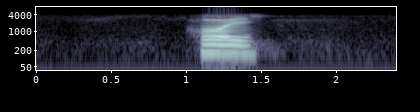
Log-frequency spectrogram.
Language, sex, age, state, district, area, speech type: Santali, male, 18-30, Jharkhand, East Singhbhum, rural, conversation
